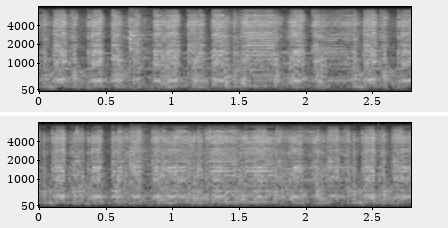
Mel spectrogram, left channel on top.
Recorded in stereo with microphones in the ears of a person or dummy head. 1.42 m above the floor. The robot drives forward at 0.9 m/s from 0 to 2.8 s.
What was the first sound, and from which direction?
A snare drum, 30° left (ahead or behind).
